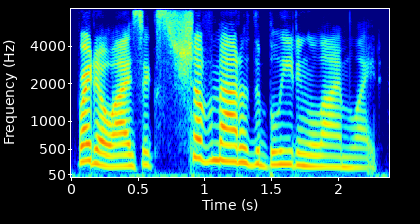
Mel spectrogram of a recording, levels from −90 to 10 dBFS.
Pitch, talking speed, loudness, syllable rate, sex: 225 Hz, 225 wpm, -17 LUFS, 6.7 syllables/s, female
